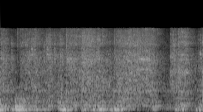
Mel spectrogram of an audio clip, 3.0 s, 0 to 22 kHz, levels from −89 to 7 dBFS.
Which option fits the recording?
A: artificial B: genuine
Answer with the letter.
B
